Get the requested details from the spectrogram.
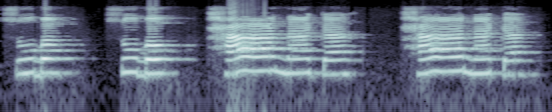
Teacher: हा को स्ट्रेच करना है क्योंकि खड़ा जबर है · सुबह में कलकला करेंगे क्योंकि बा के ऊपर जज्म है और बा हरूफे कलकला में से है।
